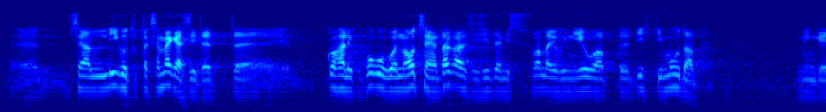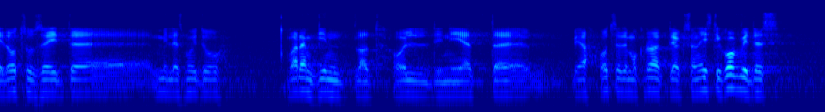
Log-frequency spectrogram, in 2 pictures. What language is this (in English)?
Estonian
